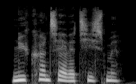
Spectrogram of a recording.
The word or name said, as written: nykonservatisme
